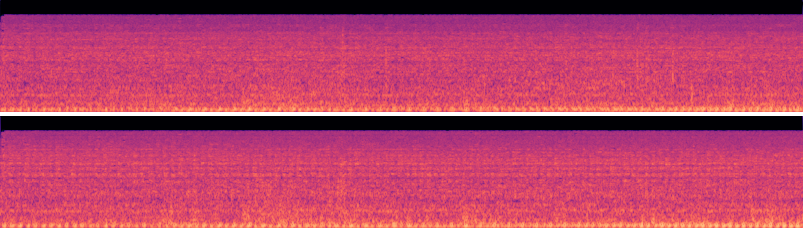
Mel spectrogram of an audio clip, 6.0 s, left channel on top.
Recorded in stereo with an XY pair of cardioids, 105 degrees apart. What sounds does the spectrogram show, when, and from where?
0.0 s a machine running: 45° right, 1.4 m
